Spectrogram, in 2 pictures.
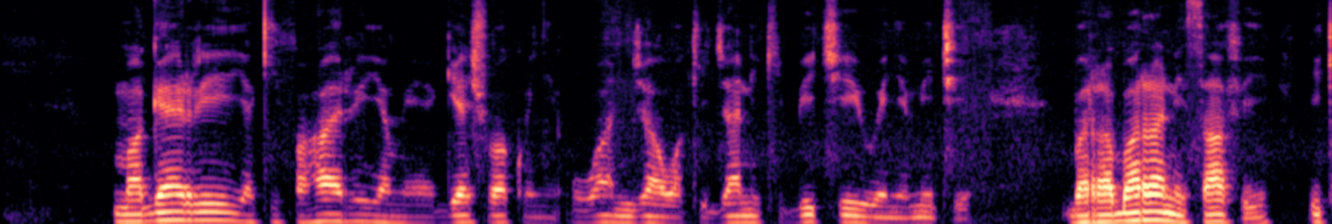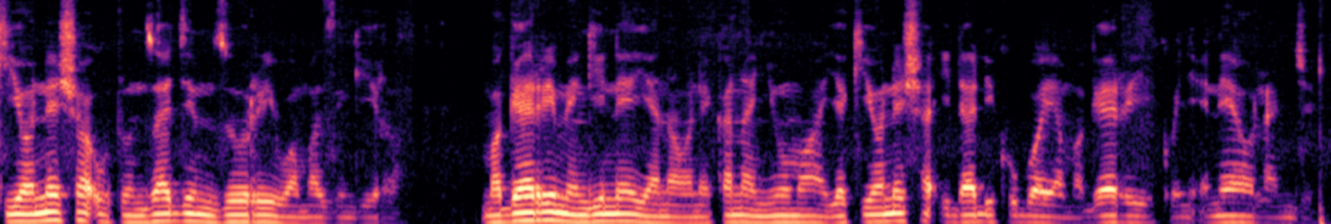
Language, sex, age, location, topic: Swahili, female, 18-24, Nairobi, finance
